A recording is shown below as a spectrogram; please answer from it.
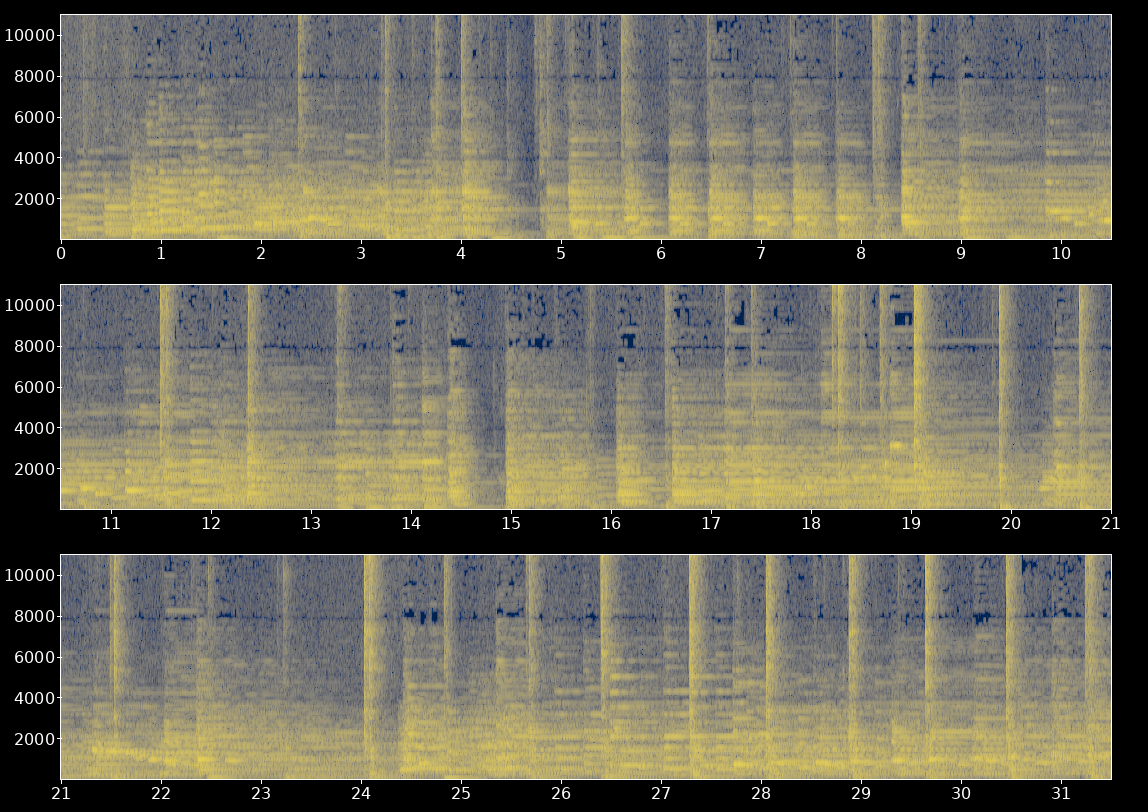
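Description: Grand piano and plucked upright double bass playing a jazz blues instrumental passage, with no singing.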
